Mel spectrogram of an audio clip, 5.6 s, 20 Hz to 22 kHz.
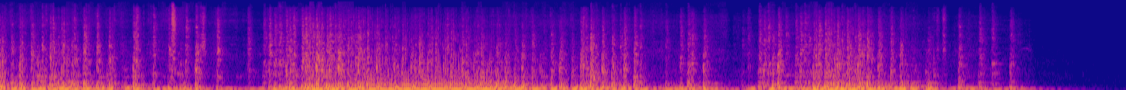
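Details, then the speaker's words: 1981 Ford Mustang 5.0 V8, parked since 1996, restarted on 14-year-old oil with no radiator, about 50 psi oil pressure: strong steady rumble with crisp throttle blips, no knocks or ticks; tight, runs like a fairly new low-mileage engine. "She's tight. It sounds like a fairly new engine."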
